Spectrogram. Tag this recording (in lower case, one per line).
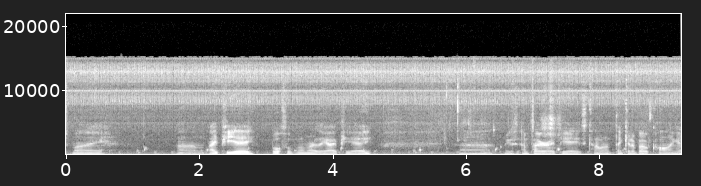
speech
